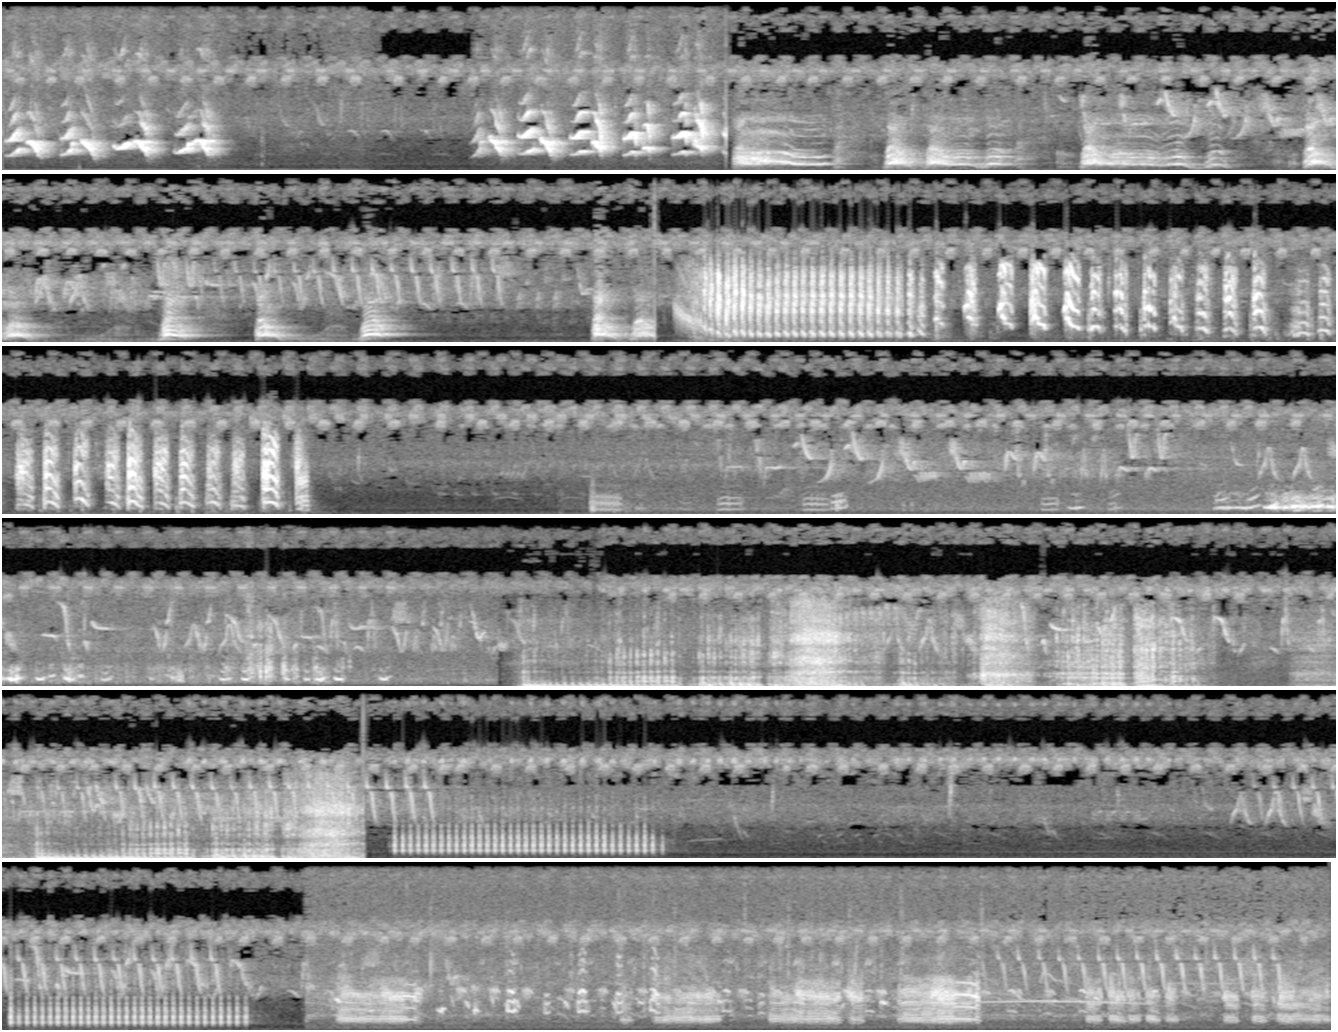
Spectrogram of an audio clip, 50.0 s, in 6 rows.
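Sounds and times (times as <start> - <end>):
animal calls: 0.0 - 1.5, 3.0 - 11.0, 12.0 - 18.7, 20.3 - 37.6, 41.7 - 49.9
lion grunting roars: 28.2 - 35.7.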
